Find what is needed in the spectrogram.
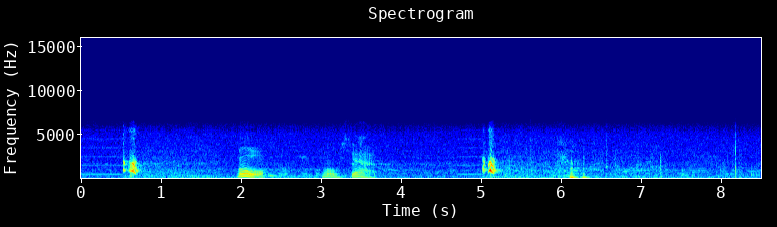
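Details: Girl or woman with hiccups, faint and hard to hear: two sharp hiccup bursts about four seconds apart, with small voiced sounds between them.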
